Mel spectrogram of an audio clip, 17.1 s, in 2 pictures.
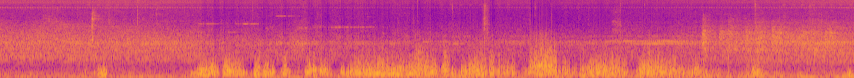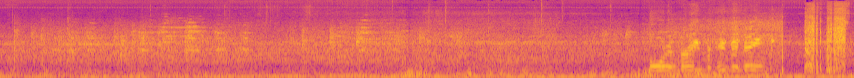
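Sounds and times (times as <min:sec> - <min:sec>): diesel locomotive engine drone: 0:00.0 - 0:17.0
train wheels rumbling on rails: 0:00.0 - 0:17.0.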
